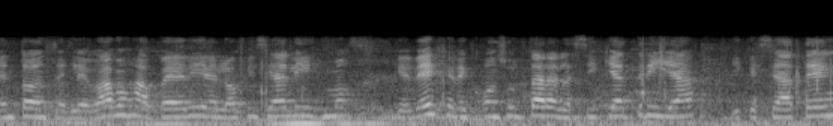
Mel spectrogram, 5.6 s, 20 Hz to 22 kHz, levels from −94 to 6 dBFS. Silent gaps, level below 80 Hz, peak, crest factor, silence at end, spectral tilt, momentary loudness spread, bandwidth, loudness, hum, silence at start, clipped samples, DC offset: none; -36 dBFS; -10 dBFS; 18 dB; 0 s; -3.5 dB/octave; 6 LU; 7.8 kHz; -28 LUFS; none; 0 s; under 0.1%; under 0.1%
